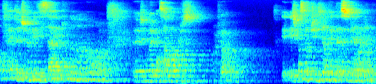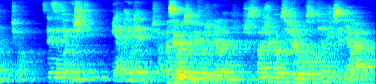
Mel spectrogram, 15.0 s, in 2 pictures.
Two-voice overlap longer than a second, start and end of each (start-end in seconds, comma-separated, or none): none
